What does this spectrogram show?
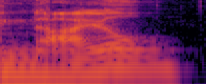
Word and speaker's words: Niall: I was nearly Niall. Niall? Yeah. Niles, like like the Fraser's brother. Like you kind of have that vibe. It's spelled Niall, and it's an Irish name.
